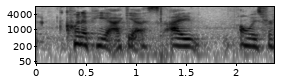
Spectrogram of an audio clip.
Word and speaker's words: Quinnipiac: I mean, they just went and they killed um Quinnipiac. Quinnipic. Yes. I always forget how to pronounce it, but they just went and go and went and killed them.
